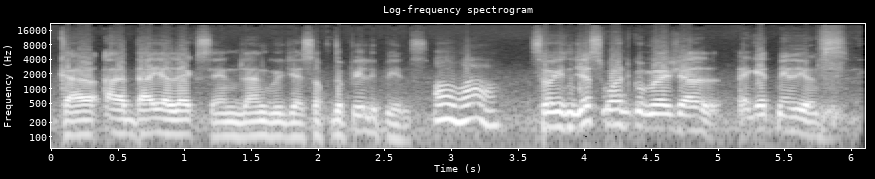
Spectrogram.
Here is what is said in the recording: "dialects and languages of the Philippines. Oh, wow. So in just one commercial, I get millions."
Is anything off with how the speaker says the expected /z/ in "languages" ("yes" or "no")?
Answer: yes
